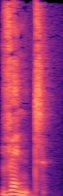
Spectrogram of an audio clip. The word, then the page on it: vent: British English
